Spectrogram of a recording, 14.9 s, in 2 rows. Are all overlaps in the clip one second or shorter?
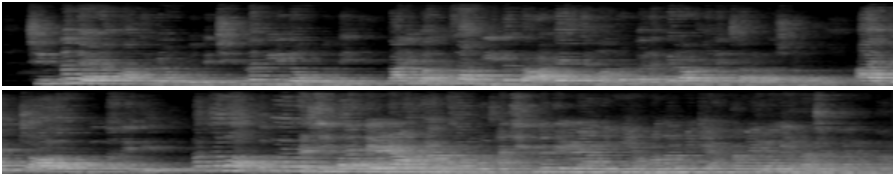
No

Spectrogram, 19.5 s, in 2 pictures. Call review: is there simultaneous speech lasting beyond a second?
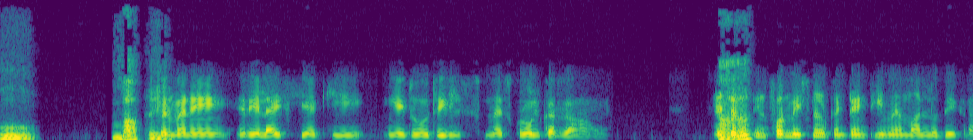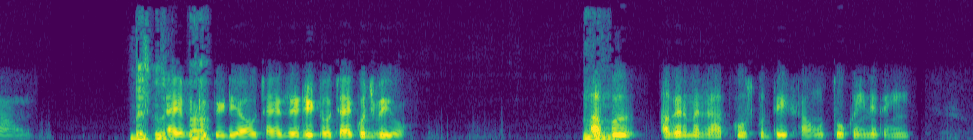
No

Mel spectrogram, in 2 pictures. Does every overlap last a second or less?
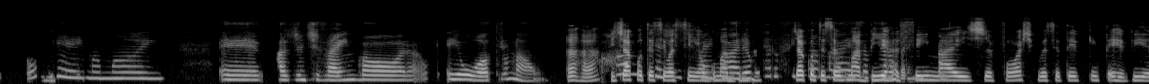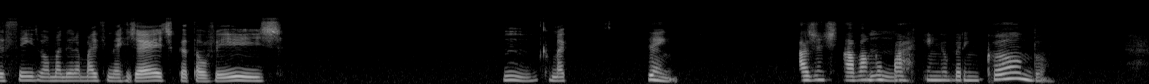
No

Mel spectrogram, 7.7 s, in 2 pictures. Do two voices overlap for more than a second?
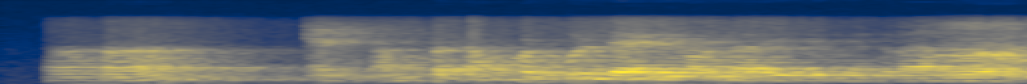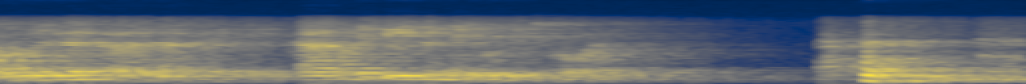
No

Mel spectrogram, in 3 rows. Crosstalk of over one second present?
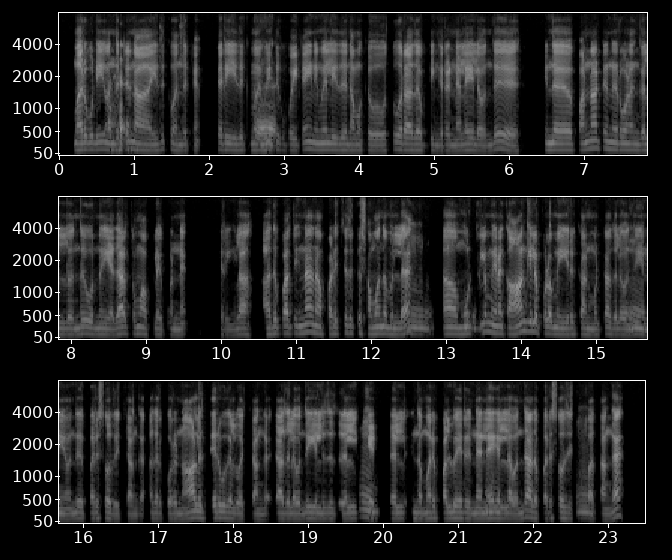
No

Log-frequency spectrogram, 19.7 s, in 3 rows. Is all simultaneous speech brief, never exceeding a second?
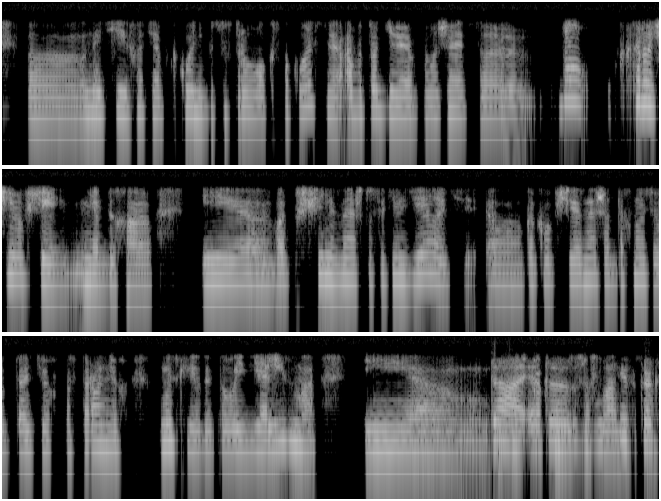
No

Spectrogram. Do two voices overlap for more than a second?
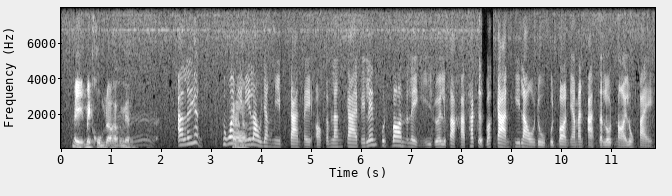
No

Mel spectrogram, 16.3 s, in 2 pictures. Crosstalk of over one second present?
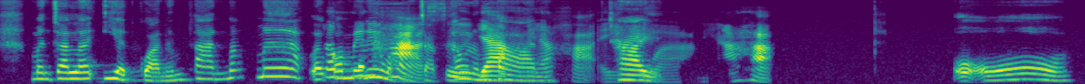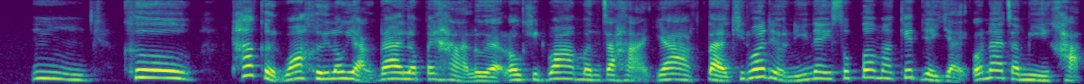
Yes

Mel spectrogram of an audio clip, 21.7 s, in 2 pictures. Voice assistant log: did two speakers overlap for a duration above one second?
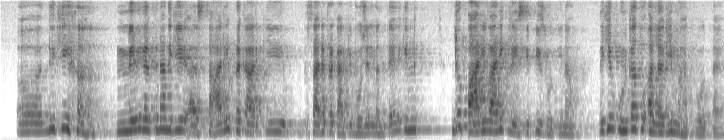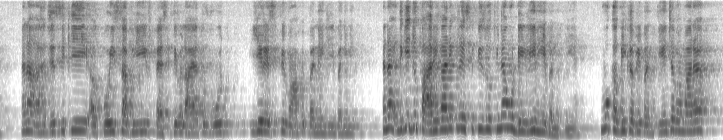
No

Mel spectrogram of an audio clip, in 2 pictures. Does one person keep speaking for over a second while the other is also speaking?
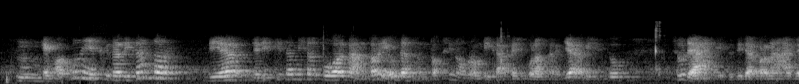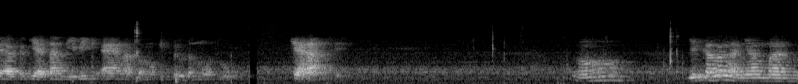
No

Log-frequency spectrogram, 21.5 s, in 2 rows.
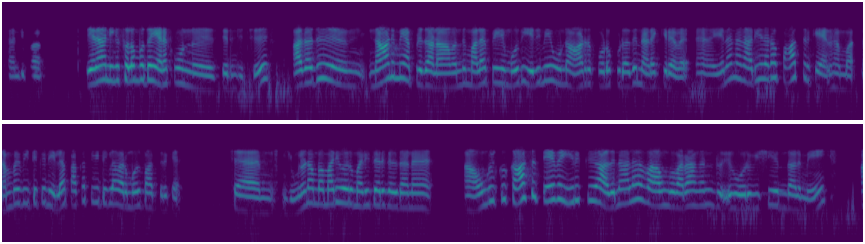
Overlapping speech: No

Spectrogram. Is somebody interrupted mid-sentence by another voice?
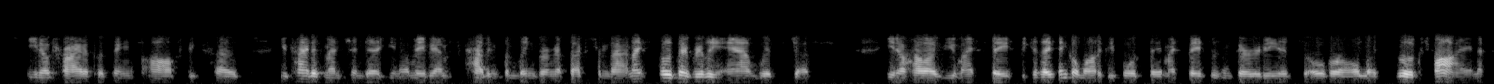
No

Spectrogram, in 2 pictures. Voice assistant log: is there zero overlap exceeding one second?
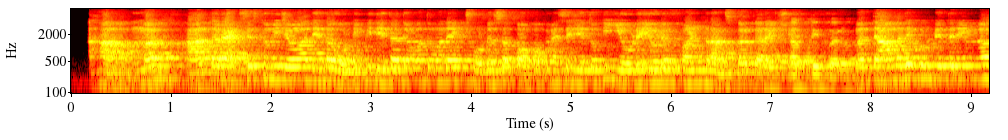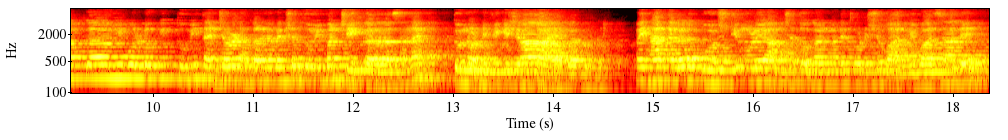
Yes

